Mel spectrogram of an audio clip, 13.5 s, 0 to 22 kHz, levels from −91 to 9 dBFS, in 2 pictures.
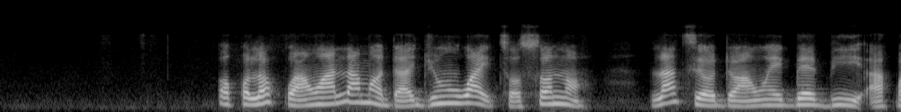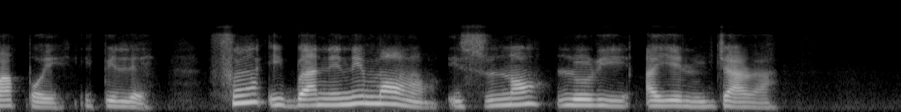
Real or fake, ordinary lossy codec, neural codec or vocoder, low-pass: fake; Opus, 16 kbps; codec, 16 kHz, 2 kbps, FunCodec, trained on Chinese and English, 25 frames a second; 7.2 kHz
